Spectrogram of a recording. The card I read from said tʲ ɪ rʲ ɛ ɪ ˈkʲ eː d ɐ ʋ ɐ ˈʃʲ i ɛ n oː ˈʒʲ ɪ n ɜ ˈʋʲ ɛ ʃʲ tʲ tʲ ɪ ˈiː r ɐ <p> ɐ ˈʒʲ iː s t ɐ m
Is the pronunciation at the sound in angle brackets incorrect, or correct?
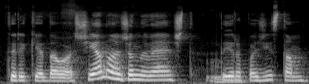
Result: correct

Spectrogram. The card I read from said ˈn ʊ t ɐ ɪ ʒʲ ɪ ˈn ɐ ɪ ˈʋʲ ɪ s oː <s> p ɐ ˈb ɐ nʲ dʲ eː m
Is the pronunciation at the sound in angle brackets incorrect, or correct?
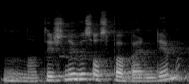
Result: correct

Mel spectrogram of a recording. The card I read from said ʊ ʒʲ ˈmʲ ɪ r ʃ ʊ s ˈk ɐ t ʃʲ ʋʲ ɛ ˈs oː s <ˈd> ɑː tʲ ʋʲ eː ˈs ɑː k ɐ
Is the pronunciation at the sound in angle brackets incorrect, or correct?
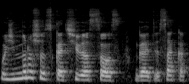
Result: incorrect: ɡ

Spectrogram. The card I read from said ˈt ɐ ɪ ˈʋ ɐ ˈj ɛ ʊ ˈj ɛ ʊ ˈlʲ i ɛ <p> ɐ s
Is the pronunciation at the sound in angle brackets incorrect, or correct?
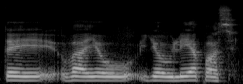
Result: correct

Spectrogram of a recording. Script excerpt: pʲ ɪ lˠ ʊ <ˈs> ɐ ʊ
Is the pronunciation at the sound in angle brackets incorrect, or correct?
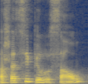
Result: correct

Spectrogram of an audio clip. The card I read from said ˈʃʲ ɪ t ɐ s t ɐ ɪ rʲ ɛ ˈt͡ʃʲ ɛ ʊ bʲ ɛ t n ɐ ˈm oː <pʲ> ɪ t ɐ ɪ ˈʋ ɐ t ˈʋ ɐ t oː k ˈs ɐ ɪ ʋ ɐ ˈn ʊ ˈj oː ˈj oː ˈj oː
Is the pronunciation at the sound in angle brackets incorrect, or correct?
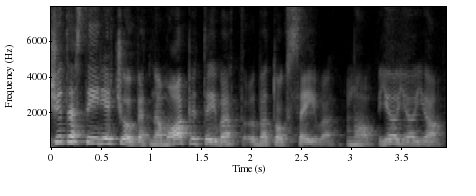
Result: correct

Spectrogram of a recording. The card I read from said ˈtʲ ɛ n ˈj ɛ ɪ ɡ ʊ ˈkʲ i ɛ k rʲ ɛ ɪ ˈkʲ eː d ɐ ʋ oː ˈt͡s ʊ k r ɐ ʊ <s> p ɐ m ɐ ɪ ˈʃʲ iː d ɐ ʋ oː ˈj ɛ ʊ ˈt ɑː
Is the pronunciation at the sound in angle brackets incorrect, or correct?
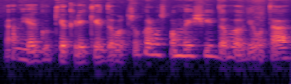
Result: correct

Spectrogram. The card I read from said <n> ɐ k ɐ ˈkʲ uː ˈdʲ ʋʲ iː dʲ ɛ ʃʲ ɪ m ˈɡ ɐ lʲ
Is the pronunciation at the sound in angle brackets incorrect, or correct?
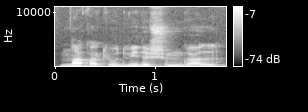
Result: correct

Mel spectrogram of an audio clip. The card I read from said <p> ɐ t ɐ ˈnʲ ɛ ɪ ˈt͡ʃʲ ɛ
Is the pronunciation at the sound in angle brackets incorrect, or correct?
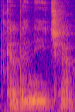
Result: incorrect: k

